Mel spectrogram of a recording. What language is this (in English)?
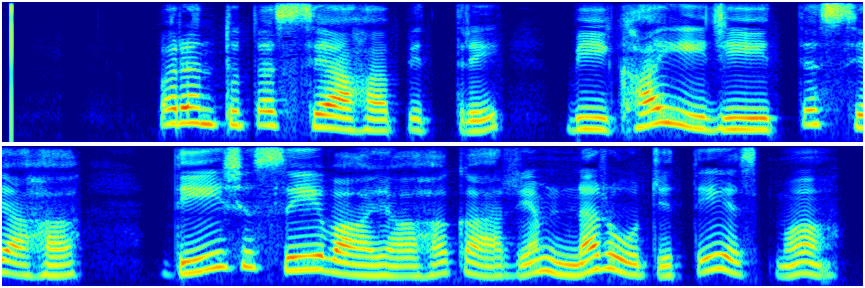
Sanskrit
